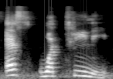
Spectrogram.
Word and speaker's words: Eswatini: They sent him to a country we can't even pronounce. Exactly. Name is Eswatini.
